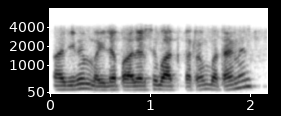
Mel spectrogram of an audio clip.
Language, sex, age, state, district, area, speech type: Hindi, male, 18-30, Madhya Pradesh, Gwalior, rural, conversation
